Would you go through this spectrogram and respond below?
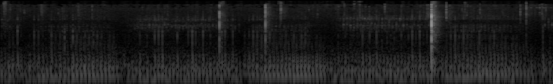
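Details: Low, continuous purr from a sleeping cat, rising and easing in rhythmic breathing waves, while a warm fireplace snaps occasionally with one loud pop near the end.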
